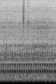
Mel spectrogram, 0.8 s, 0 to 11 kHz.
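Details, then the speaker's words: Steady low mechanical hum with fast, even buzzing pulse of the AchedAway percussion massage device running at a mid speed setting. "so I'll show you what it sounds like so level one which is a 1500 level to which is that 1,900"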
